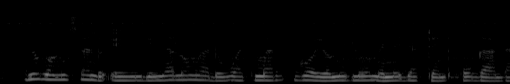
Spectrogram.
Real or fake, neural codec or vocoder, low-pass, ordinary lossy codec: fake; vocoder, 44.1 kHz, 128 mel bands every 512 samples, BigVGAN v2; none; none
